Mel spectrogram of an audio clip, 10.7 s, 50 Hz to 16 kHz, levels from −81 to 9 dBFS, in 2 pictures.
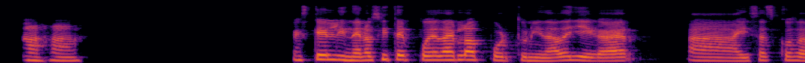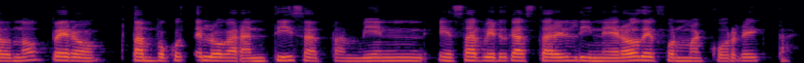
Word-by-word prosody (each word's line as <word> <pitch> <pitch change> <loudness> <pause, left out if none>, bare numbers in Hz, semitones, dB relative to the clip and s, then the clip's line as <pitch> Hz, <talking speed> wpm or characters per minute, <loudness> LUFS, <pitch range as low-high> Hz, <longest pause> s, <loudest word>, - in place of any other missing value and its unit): Ajá. 205 -2 -1 1.4
Es 235 0 -4
que 265 - +6
el 260 - +4
dinero 220 -2 +4
sí 260 +4 -1
te 255 - +5
puede 235 -1 +2
dar 235 0 +7
la 240 -1 +7
oportunidad 210 -5 -1
de 220 - +2
llegar 195 -2 +2 0.3
a 195 -3 0
esas 215 +4 -4
cosas, 200 -4 -1
¿no?, 225 +4 -5
pero 195 -5 +1
tampoco 200 0 -1
te 215 - -4
lo 200 -2 +2
garantiza. 190 +2 -2
También 185 +1 -6
es 195 -2 -4
saber 200 -2 +1
gastar 200 -1 +1
el 200 +1 -1
dinero 185 +1 +1
de 215 -1 +2
forma 185 -4 -4
correcta. 195 +2 -7
200 Hz, 175 wpm, -22 LUFS, 190-215 Hz, 1.4 s, dar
